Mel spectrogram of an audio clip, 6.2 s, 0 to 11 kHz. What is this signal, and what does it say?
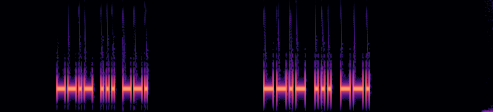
Morse code, heard as a keyed tone, about 37 wpm, 700 Hz. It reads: QSG QSG
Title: Speed-Racing Q-Codes - 30wpm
